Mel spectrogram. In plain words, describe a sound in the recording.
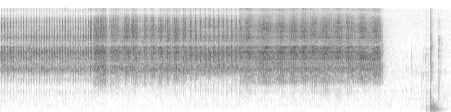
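A small razor scrapes softly and steadily over skin, close up.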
